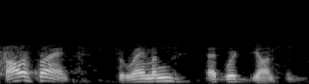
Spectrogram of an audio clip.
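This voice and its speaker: A man's voice: mid-range voice, lively intonation, a little slow, breathy edge. A man announcing a 1940s radio show in a formal style with ornate phrasing. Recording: muffled 1940s radio broadcast, music behind.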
